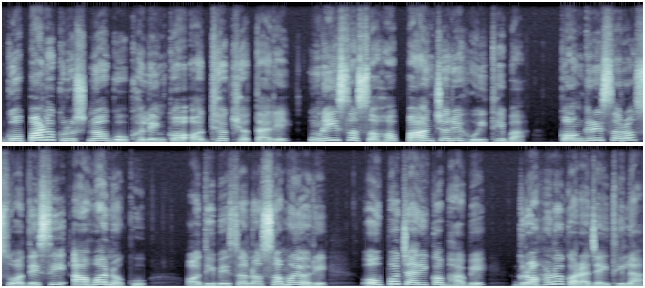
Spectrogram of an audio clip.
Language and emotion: Odia, neutral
